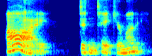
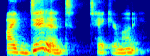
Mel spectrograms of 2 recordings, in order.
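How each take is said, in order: First: The stress is on the word I. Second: The stress is on the word didn't.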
